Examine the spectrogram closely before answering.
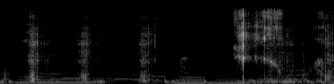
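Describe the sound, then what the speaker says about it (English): Loud, close crunching of jalapeno chips being bitten and chewed, several sharp crunches in irregular bursts with brief pauses between bites, no talk. "I'm so sorry about the crunching"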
